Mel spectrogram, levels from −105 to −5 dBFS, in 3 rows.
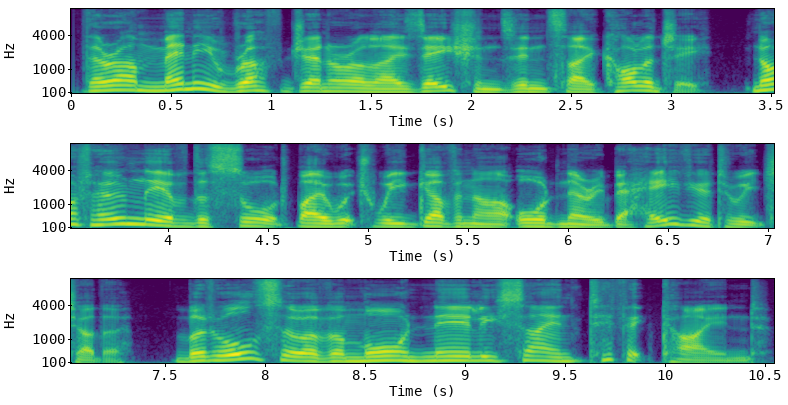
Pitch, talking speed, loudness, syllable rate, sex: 145 Hz, 170 wpm, -17 LUFS, 5.3 syllables/s, male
